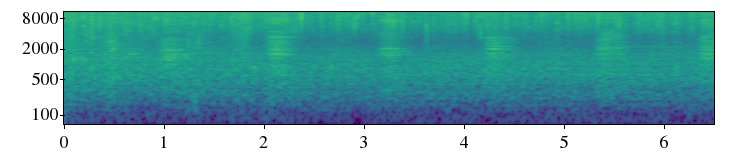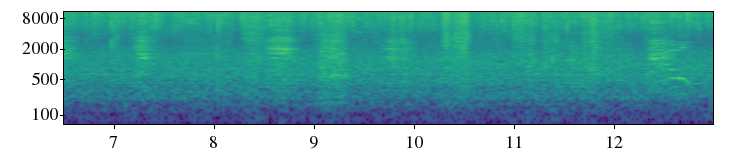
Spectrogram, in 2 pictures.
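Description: Steady wind noise on the microphone, with brief louder rushes about once a second.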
